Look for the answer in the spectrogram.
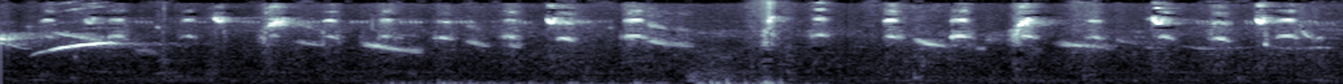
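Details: Green-winged saltator singing, played to warm up a cold caged bird: an opening rising slurred whistle, then a busy run of short, sharp high chirps and notes, with a brief low thump midway.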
